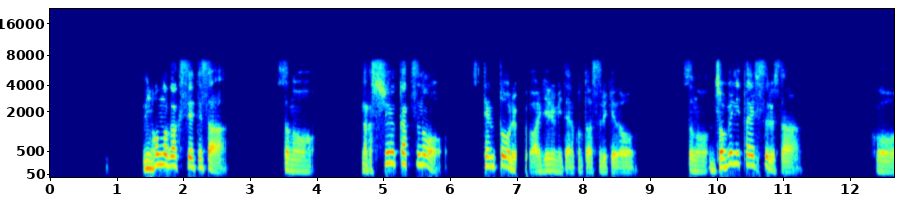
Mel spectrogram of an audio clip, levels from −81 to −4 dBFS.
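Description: From 6.99 to 7.24 s the speech breaks up with lost AMR speech frames: most of 0.2 s of frames failed, with the longest gap about 0.14 s. The decoder repeats the last pitch and spectral shape at falling gain, so the sound smears, fades quickly, and returns rough. At 10.93 s a single lost frame gives a brief dip. The AMR wideband (HD Voice) coding is clear, which fits a high rate near 23.85 kbit/s.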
